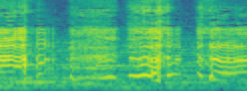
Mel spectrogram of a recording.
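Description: A young male voice-acted character sobbing and wailing in long, broken cries that catch and break off, with short gasping breaths between them, over soft background music.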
